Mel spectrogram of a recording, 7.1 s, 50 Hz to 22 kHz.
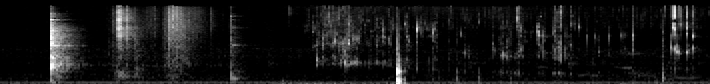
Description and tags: juice glass 1
This sound is part of the sound creation that has to be done in the subject Sound Creation Lab in Pompeu Fabra university. It consists on the sound of pouring the organge juice from the jar to the glass.
juice, drink, UPF-CS14, liquid, orange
